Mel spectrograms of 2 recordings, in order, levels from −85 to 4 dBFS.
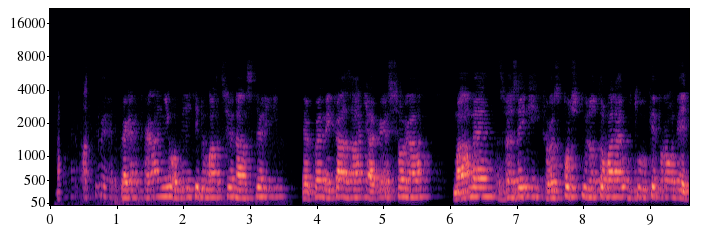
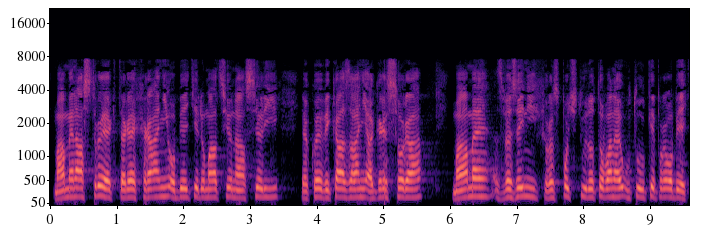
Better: second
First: noise reduction (neural mask model DeepFilterNet 3)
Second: none

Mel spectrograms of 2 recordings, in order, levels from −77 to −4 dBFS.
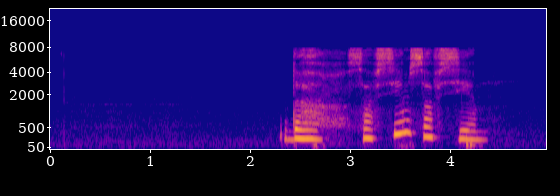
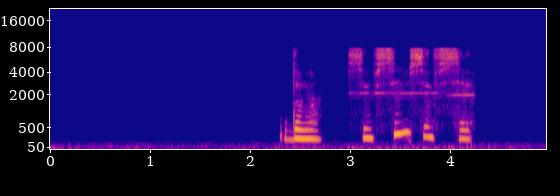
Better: first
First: none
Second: noise reduction (neural diffusion model UNIVERSE++)

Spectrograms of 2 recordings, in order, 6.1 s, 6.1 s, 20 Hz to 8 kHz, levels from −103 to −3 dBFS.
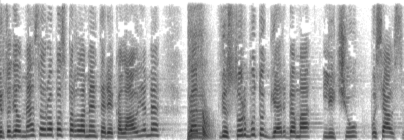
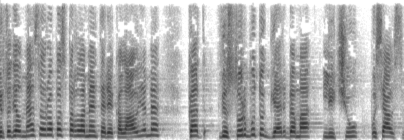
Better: second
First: background sound (Drill); 4 dB below the speech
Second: none

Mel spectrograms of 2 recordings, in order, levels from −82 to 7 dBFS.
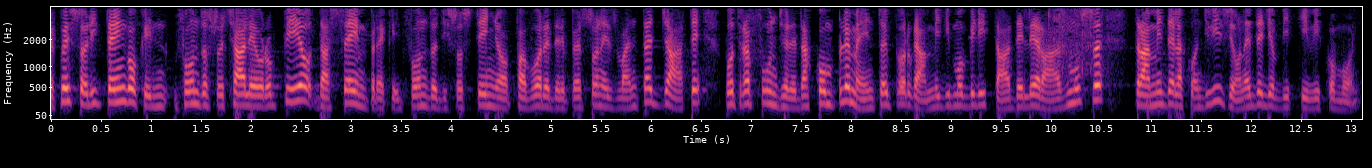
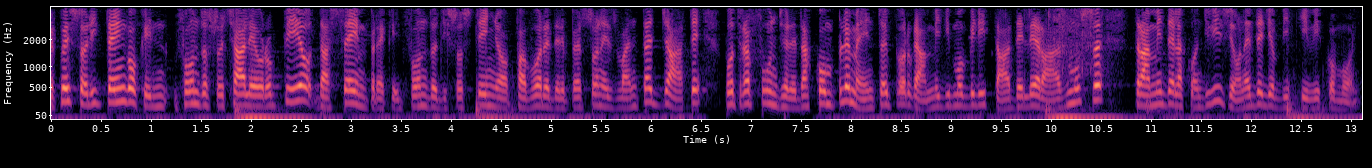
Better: first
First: none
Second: background sound (Fire); 20 dB below the speech

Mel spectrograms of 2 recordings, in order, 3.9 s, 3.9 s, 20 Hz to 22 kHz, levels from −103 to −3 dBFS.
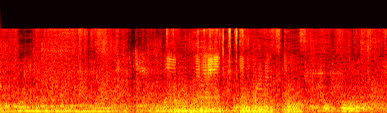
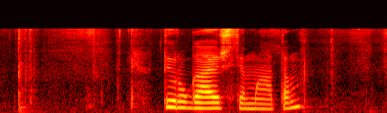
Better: second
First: noise reduction (neural separator model SepFormer DNS4)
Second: none

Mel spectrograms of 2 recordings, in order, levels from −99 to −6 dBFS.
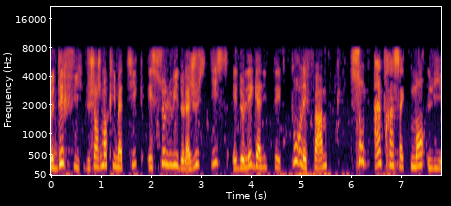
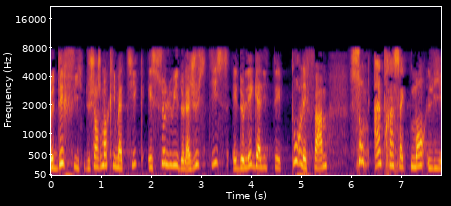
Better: second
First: noise reduction (classical method spectral subtraction)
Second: none

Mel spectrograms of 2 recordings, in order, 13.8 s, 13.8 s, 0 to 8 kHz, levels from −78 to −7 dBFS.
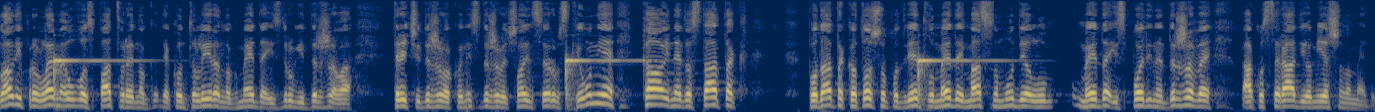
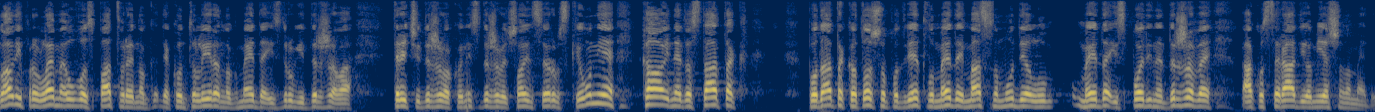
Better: second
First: background sound (Piano); 8 dB below the speech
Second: none

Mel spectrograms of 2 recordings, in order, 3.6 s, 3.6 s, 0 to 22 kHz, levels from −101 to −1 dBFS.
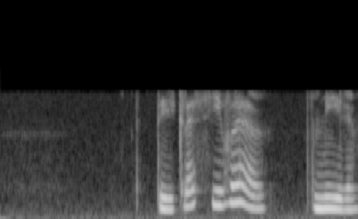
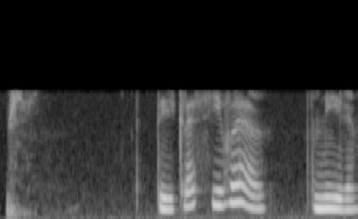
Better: first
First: none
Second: noise reduction (neural mask model Resemble Enhance denoiser)

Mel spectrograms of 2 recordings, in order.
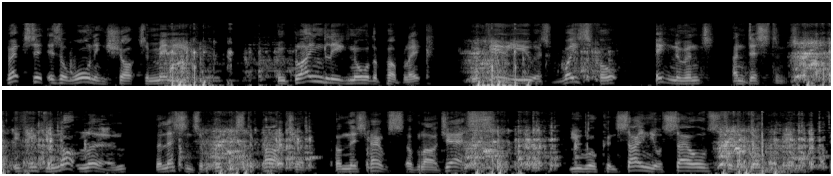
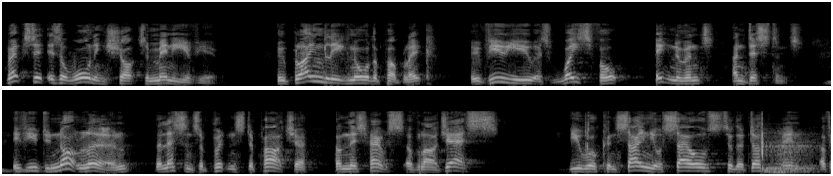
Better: second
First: noise reduction (classical method spectral subtraction)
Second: none

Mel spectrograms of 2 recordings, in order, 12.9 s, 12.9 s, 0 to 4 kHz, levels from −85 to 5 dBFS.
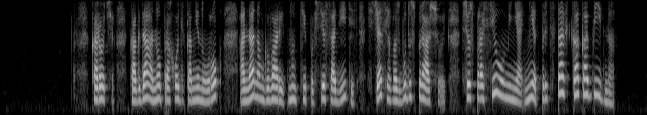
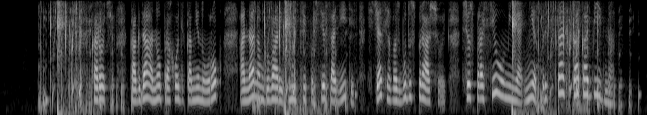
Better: first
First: none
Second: background sound (Gurgling + Finger snapping); 8 dB below the speech

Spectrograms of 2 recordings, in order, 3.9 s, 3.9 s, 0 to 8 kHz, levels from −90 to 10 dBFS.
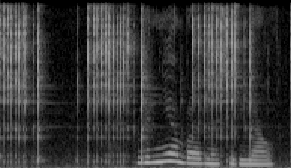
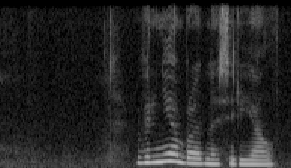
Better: second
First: background sound (Clock); 4 dB above the speech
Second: none

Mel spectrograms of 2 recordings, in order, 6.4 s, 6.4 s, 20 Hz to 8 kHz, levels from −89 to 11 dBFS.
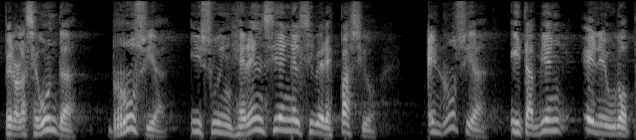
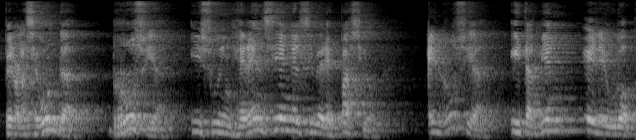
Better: first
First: none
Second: room echo; dies away in 0.9 s

